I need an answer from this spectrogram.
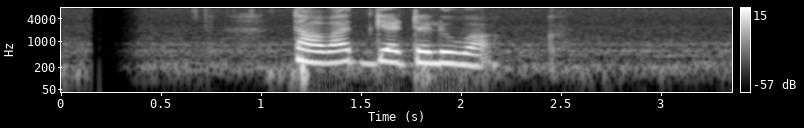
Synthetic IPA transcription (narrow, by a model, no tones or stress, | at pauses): t̪aʋat̪̚ɡjɛʈəluʋa̰k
